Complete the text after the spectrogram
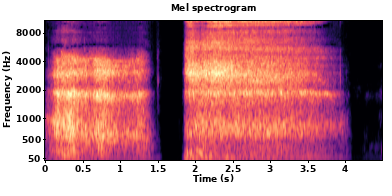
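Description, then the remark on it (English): Two long, raspy breaths, an inhale then an exhale, drawn through a constricted throat with a hissing, ocean-like rush, in the Ujjayi breathing exercise. Steady, separated by a brief pause, with no talking. “When you're able to control the throat on both the inhale and the exhale, making those noises.”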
